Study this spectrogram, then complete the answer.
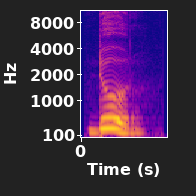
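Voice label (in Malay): "dur", Malay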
